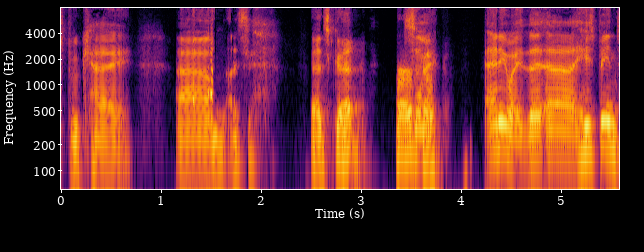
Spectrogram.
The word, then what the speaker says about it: Bucket: a British TV show higher since bucket uh and she said it's bouquet um that's good perfect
